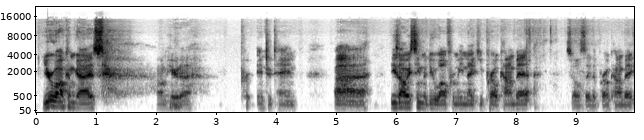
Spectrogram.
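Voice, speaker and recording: This is a man whose voice sits a little low and sounds stuffy and blocked up from a cold. He chats casually to a live-stream audience, meandering and padding his sentences with fillers and offhand self-mocking asides. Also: fairly bright tone. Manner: rambling, lots of "uh" fillers, self-deprecating jokes. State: stuffy, congested. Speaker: thrift reseller streaming a haul. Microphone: live-stream setup.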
